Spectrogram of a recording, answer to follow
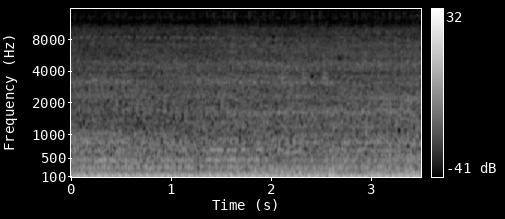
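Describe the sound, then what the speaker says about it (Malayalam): A KTM Super Duke twin-cylinder motorcycle engine idles steadily up close, giving a continuous low throbbing rumble with an even pulse and no voices. "ഒരു ബി ട്വിൻ്റെ സൗണ്ട് എൻജിൻ സൗണ്ടാണ് നമ്മൾ കേൾക്കുന്നത്"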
